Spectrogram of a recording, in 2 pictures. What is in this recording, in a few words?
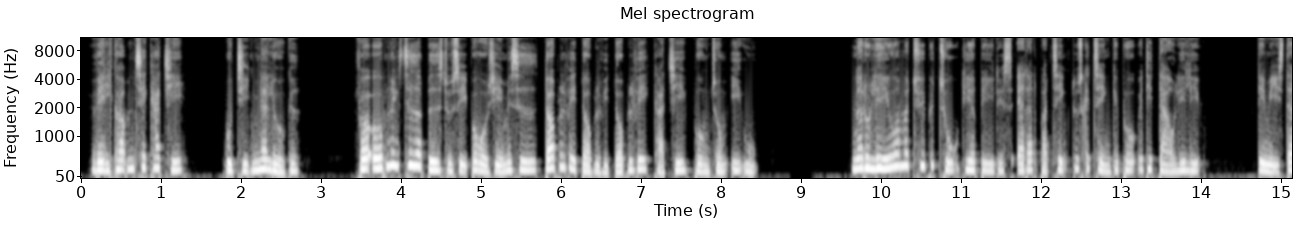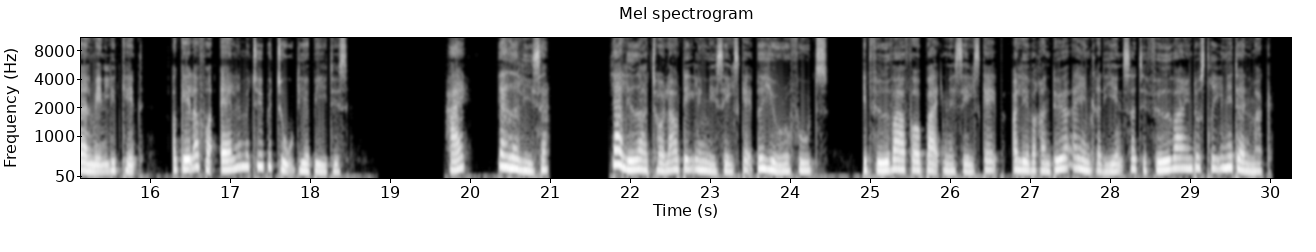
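Danish informativ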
